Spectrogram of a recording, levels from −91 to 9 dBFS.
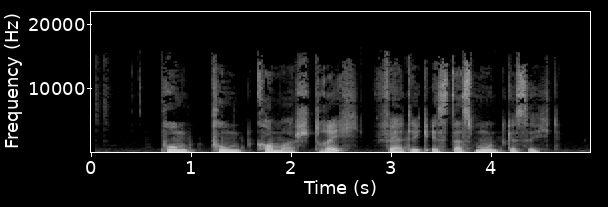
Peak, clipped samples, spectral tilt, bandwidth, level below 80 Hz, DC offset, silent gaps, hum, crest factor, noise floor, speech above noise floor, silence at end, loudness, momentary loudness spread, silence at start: -4 dBFS; under 0.1%; -6 dB/octave; 15.5 kHz; -62 dBFS; under 0.1%; none; none; 18 dB; -67 dBFS; 45 dB; 0.55 s; -22 LUFS; 9 LU; 0.7 s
